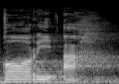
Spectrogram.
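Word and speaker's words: قارئة: Lah kalau pembacanya perempuan namanya qari'ah. Cuma pakai hamzah itu. Yang hari kiamat itu adalah Al-Qari'ah pakai ain. Makanya memang harus akurat. Seorang penceramah, seorang ustadz memang bahasa Arabnya harus lumayan bekalnya ada.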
